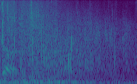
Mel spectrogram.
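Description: A Confringo spell blast in the video game Hogwarts Legacy, a single heavy booming burst with a deep rumbling low end that fades over about a second.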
